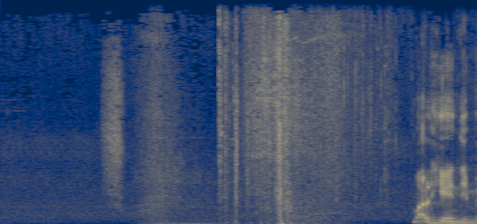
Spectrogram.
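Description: A blade swooshes quickly through the air.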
